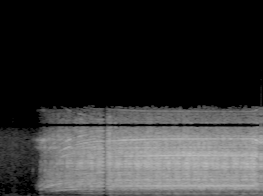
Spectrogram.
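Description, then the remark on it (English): A power saw whirs to life after a brief quiet and runs at a steady, loud, high-pitched whine with a low hum underneath, dipping for a split second partway through before continuing. “Do you have a saw to massacre people in your bedroom?”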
